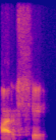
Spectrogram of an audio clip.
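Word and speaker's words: arché: parche cósmico recuerden que también se puede pronunciar como arjé bueno respecto a la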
